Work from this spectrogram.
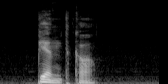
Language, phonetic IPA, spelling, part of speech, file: Polish, [ˈpʲjɛ̃ntka], piętka, noun, Pl-piętka.ogg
